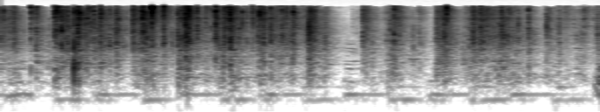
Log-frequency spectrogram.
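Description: A plastic chip bag being pulled open and crinkled, a dense run of crackles and rustles, over faint background music with a steady low bass line.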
